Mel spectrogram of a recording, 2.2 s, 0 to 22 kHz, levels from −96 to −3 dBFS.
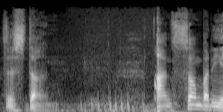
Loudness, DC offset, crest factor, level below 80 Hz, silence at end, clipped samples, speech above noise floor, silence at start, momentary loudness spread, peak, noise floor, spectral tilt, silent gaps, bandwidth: -23 LUFS; under 0.1%; 22 dB; -44 dBFS; 0 s; under 0.1%; 21 dB; 0.05 s; 21 LU; -2 dBFS; -42 dBFS; -4 dB/octave; none; 16.5 kHz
